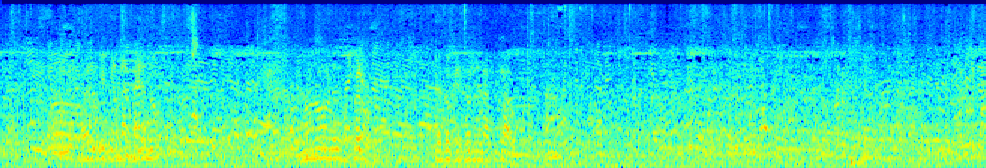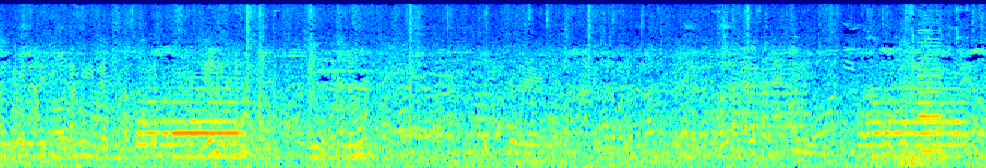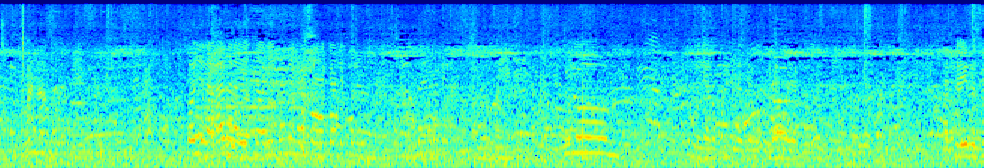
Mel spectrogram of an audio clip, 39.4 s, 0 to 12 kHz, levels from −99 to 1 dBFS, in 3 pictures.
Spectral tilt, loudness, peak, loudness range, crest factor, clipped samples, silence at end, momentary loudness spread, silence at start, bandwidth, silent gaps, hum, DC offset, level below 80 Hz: -5 dB/octave; -33 LUFS; -16 dBFS; 6 LU; 18 dB; under 0.1%; 0 s; 8 LU; 0 s; 11.5 kHz; none; none; under 0.1%; -48 dBFS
